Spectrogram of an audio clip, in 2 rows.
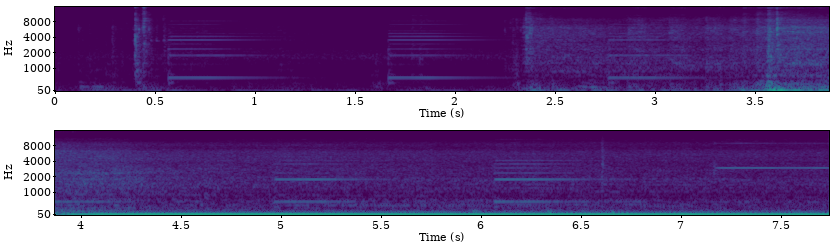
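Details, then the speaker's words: Audi A4 B6 Avant 1.8T Quattro manual, first start after water pump, thermostat and timing belt replacement: quiet ticks and relay click, then starter catches and engine settles into a steady, even low idle; normal start and idle. "all right so the car started which that's really good I'm happy to hear it running"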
